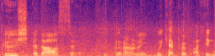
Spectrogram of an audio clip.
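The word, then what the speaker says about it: Kuşadası: of the stand kusadasi Kush adasi apparently we kept I think we've been pronouncing it wrong but that is the correct well that is the pronunciation that the guide was using and she's Turkish so I assume she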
